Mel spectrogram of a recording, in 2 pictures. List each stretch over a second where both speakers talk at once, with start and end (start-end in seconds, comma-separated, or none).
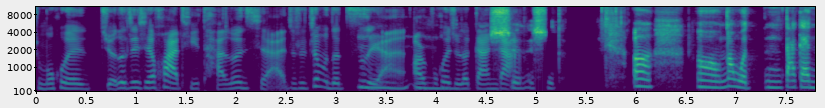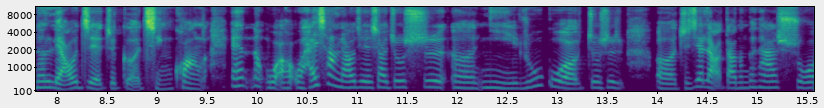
3.2-4.8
